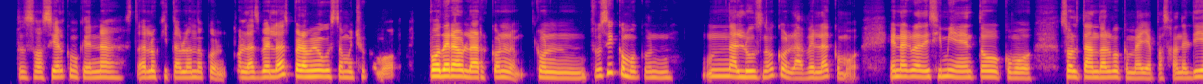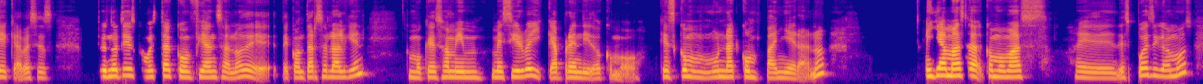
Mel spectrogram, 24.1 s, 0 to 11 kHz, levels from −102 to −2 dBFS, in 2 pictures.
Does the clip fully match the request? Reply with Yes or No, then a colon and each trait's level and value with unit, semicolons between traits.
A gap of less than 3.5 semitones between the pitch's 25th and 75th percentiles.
Yes: narrow, 2.5 semitones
